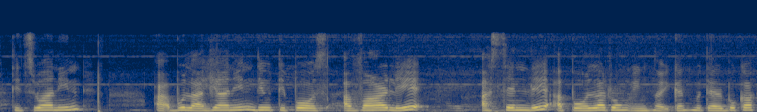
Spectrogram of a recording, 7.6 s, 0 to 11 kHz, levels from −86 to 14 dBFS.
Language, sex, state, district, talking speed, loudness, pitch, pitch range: Mizo, female, Mizoram, Aizawl, 200 wpm, -15 LUFS, 230 Hz, 210-240 Hz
